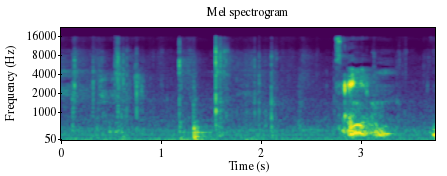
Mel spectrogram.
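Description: Cards rustle and tap as they are handled.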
